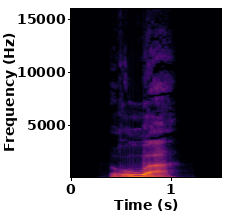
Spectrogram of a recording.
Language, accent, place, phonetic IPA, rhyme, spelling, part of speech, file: German, Germany, Berlin, [ʁuːɐ̯], -uːɐ̯, Ruhr, noun / proper noun, De-Ruhr.ogg
- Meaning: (proper noun) Ruhr (a right tributary of the Rhine, North Rhine-Westphalia, Germany); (noun) dysentery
